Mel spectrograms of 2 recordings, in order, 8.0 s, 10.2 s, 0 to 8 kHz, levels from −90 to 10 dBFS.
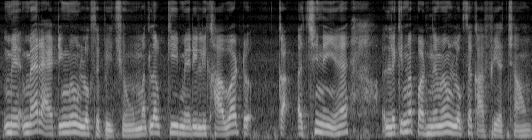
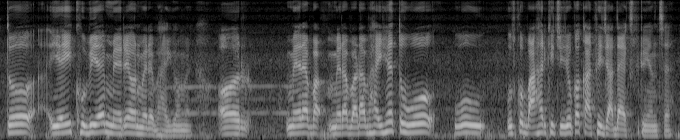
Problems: background conversations at intervals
